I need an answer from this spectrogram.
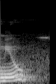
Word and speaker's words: mu: This is basically म्यू, ठीक है, इसका प्रोनाउंसिएशन है म्यू और इसको हम बोलेंगे एटॉमिक मास यूनिट।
